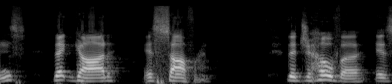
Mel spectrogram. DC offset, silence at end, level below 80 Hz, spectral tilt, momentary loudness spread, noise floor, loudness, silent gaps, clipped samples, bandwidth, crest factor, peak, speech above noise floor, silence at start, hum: under 0.1%; 0 s; -58 dBFS; -4 dB/octave; 14 LU; -75 dBFS; -22 LUFS; none; under 0.1%; 17 kHz; 18 dB; -6 dBFS; 54 dB; 0 s; none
